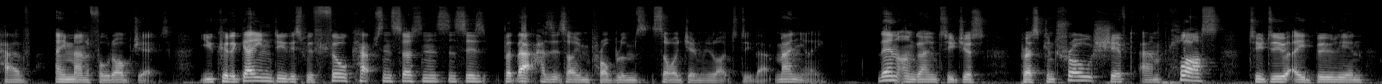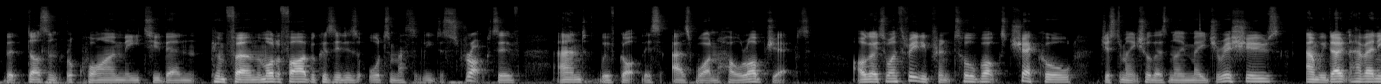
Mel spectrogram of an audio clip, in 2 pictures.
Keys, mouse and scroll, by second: 0.8 scroll down 1, 1.9 /, 2.3 scroll down 1, 2.7 shift+middle click, 7.9 Tab, 8.6 Escape, 9.0 shift+click, 11.5 ctrl+shift+KP_Add, 12.6 scroll down 1, 13.2 shift+click, 14.2 ctrl+shift+KP_Add, 16.4 scroll down 1, 17.2 shift+click, 18.2 ctrl+shift+], 18.8 scroll down 1, 19.3 click, 19.8 double click, 20.1 scroll down 1, 20.7 shift+middle click, 21.0 scroll up 1, 22.4 click.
